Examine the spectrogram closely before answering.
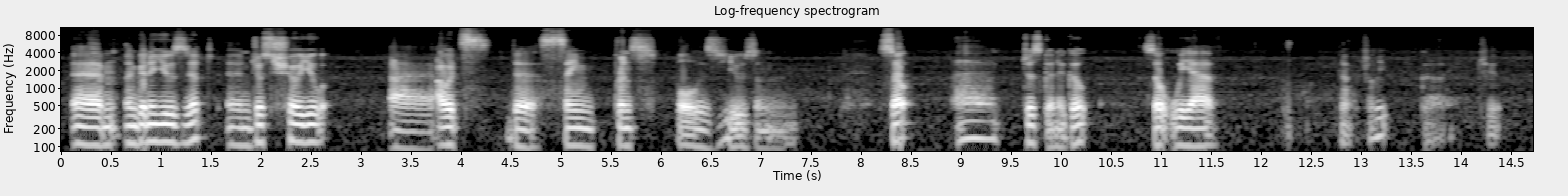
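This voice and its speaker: A man with a French accent speaks at a very slow pace, leaving long, frequent pauses. His loudness swings widely, and there is noticeable background noise. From Quebec. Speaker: animator. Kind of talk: tutorial. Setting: live stream. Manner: halting.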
